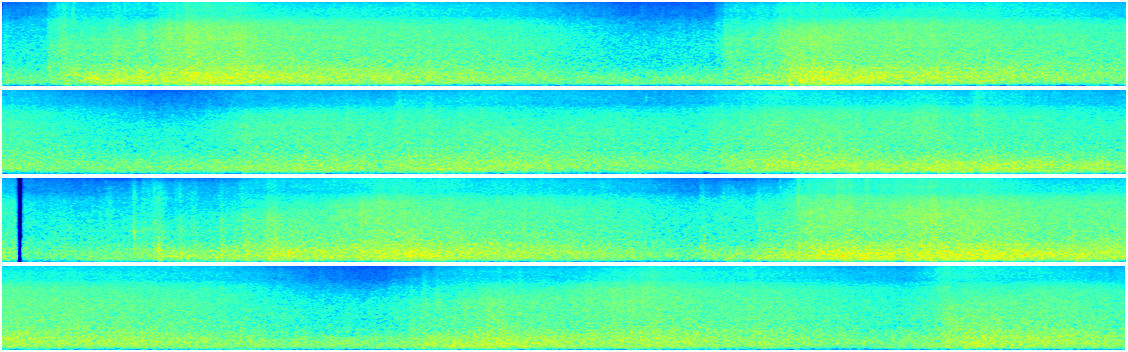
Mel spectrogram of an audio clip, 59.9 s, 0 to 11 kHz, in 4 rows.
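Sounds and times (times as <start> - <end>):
waves breaking on shore: 0.0 - 59.9.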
